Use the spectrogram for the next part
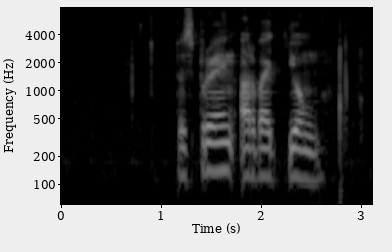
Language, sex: Afrikaans, male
